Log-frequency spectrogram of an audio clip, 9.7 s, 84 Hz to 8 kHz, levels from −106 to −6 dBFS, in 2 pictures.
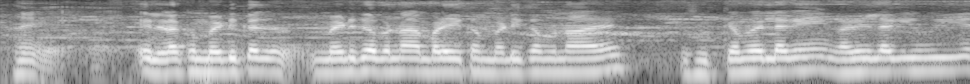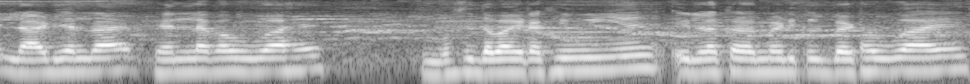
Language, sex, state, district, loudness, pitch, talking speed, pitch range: Hindi, female, Bihar, Darbhanga, -16 LUFS, 170 Hz, 220 wpm, 160-175 Hz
